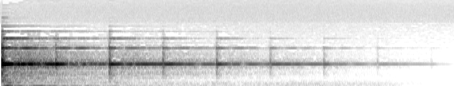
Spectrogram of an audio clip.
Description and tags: One high pitched tone, part of Piano moods pack.
delay, piano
